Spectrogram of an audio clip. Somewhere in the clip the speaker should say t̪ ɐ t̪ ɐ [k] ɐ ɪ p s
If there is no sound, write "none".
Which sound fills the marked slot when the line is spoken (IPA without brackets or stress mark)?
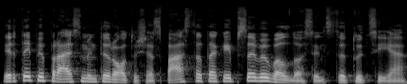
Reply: k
